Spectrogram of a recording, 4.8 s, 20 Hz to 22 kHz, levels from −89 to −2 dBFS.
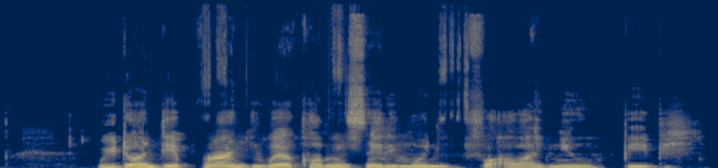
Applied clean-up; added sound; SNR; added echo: neural mask model Resemble Enhance denoiser.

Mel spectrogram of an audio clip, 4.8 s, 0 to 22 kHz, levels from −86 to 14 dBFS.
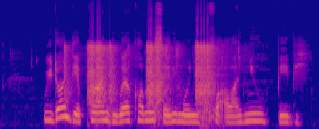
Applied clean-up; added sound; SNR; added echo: none; Drill; 2 dB; none.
